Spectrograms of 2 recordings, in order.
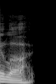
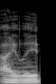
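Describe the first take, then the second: First: The name is said the local way. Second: The name is said an outsider's way. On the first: The speaker calls it right. "Isla, it's pronounced" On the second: The speaker calls it wrong. "I always pronounced it Islay before I went to the island and got um, told off by the locals"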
